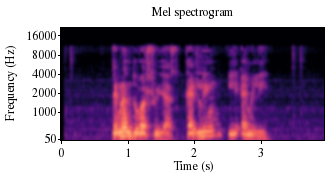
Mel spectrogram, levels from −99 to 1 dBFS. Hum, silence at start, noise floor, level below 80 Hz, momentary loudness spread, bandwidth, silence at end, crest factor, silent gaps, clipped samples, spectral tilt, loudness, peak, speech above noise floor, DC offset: none; 0.75 s; -64 dBFS; -56 dBFS; 14 LU; 11.5 kHz; 0.9 s; 18 dB; none; under 0.1%; -7 dB/octave; -23 LUFS; -6 dBFS; 42 dB; under 0.1%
